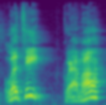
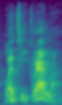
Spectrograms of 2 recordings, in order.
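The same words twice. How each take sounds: First: There is a pause after eat. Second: There is no pause after eat. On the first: Grandma is being invited to eat. The speaker calls it right. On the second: Grandma is the food. The speaker calls it wrong. "It's not"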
